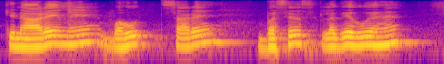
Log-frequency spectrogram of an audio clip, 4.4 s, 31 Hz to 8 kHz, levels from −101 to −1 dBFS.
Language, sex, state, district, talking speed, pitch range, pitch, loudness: Hindi, male, Bihar, Patna, 110 wpm, 150-195 Hz, 180 Hz, -16 LUFS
